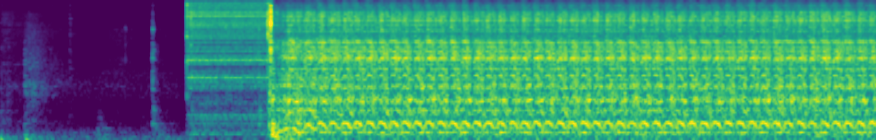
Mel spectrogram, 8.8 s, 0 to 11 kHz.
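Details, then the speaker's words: 1987 Ford L8000 turbo diesel truck parked 16 years: steady strong cranking about three turns per second but never catches; fuel reaches the lines but not the injectors, suspected faulty fuel shutoff solenoid. "Hold it. I'm not getting any fuel at the injectors."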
